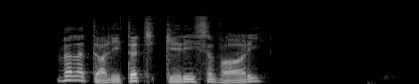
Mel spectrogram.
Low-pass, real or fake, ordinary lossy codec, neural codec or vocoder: 9.9 kHz; fake; AAC, 48 kbps; vocoder, 24 kHz, 100 mel bands, Vocos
